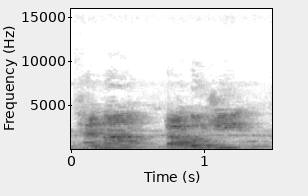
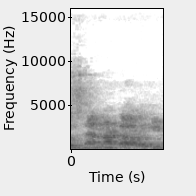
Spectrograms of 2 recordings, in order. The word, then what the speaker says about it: thanatology: ये लिखा तो थैनाटोलॉजी, लेकिन इट इज प्रोनाउंस्ड एज सैनाटोलॉजी। इसको सैनाटोलॉजी पढ़ते हैं।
